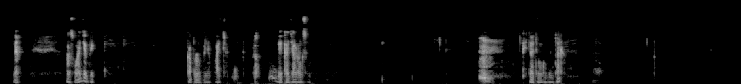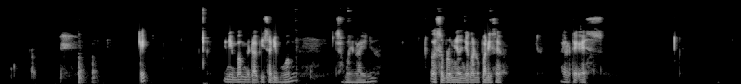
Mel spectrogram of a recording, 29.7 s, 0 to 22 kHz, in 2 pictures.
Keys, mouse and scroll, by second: 0.1 click, 1.6 click, 16.7 scroll up 2, 17.7-18.3 scroll down 5, 18.3-19.3 middle drag, 19.3 click, 19.7 scroll down 3, 19.8-20.4 middle drag, 20.4-21.0 scroll down 1, 21.0 shift+click, 21.7 x, 22.2-22.9 scroll up 5, 22.9 middle click, 23.1-24.8 scroll up 4, 24.8 alt+s, 25.6 middle click, 26.0-27.3 scroll up 3, 27.3 click, 29.1-29.4 middle drag, 29.4-29.6 scroll up 3.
